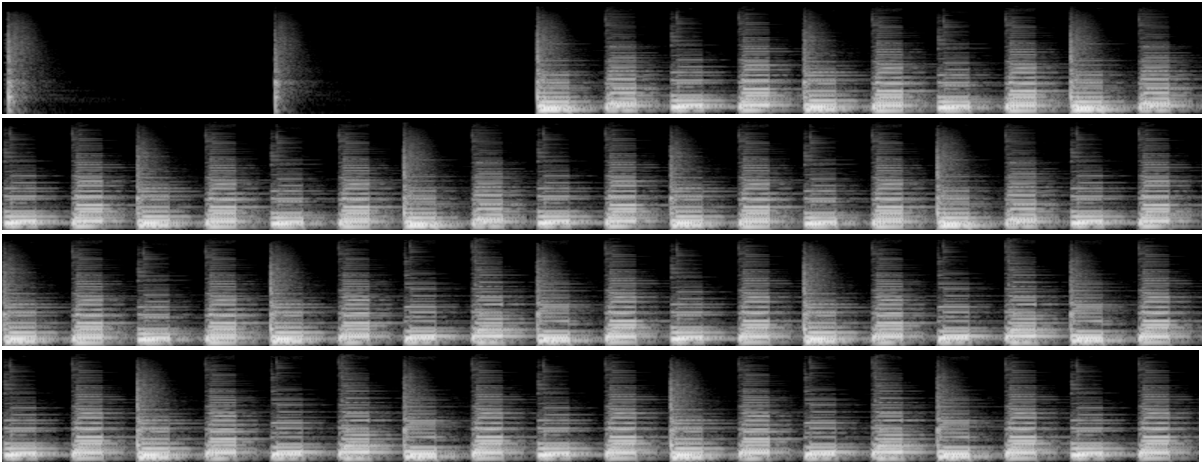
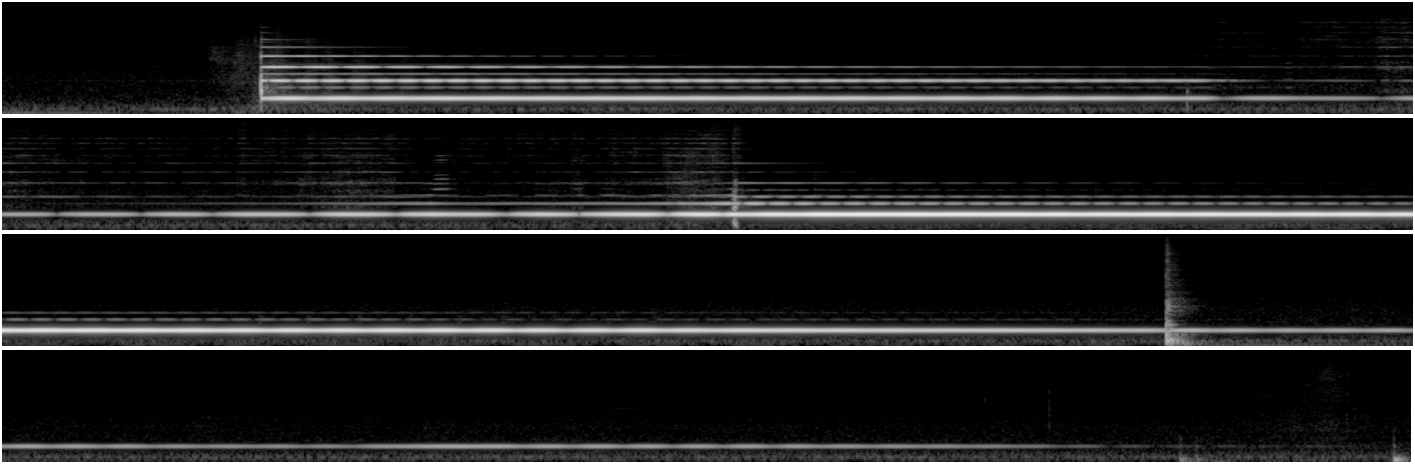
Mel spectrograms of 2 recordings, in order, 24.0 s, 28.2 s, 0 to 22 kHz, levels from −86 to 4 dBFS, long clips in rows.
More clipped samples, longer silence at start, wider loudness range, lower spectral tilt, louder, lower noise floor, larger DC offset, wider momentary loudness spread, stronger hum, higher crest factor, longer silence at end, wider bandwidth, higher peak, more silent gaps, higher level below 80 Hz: neither; second, 0 s vs 1.3 s; second, 1 LU vs 18 LU; first, -8 dB/octave vs -5.5 dB/octave; about the same, -15 LUFS vs -15 LUFS; first, -71 dBFS vs -63 dBFS; neither; second, 4 LU vs 25 LU; neither; about the same, 14 dB vs 12 dB; about the same, 0.05 s vs 0.05 s; first, 13 kHz vs 3.7 kHz; first, 0 dBFS vs -4 dBFS; first, 0.69-1.36 s, 2.02-2.66 s vs none; first, -40 dBFS vs -60 dBFS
